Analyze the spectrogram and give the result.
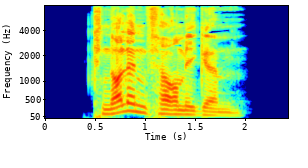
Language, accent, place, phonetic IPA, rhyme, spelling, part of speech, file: German, Germany, Berlin, [ˈknɔlənˌfœʁmɪɡəm], -ɔlənfœʁmɪɡəm, knollenförmigem, adjective, De-knollenförmigem.ogg
- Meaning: strong dative masculine/neuter singular of knollenförmig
